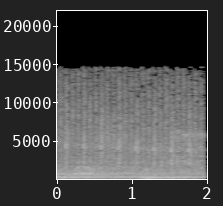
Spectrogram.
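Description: Dark techno in a stretch without the kick drum: a dense noisy texture with rapid ticking percussion over sustained low synth tones.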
